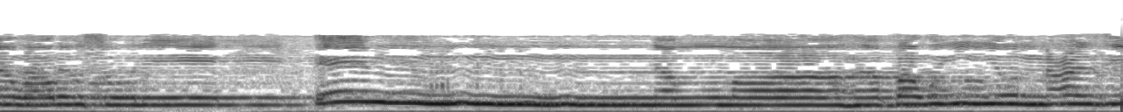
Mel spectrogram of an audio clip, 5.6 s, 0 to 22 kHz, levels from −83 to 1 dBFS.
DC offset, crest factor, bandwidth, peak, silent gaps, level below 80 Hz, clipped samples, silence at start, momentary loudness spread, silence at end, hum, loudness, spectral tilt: 2%; 10 dB; 6.4 kHz; -6 dBFS; none; -54 dBFS; under 0.1%; 0 s; 6 LU; 0 s; none; -15 LUFS; -4 dB/octave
